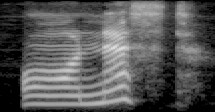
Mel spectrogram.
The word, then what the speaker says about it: honest: Words that starting with H and H is silent, so you have these words like honor, our, honorable, honest, etc.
